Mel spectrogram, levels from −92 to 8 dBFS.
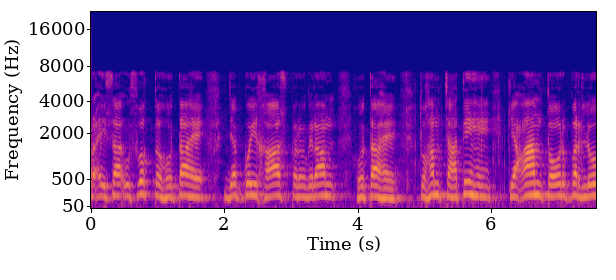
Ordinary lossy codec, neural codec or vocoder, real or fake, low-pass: none; codec, 16 kHz, 16 kbps, FunCodec, trained on Chinese and English, 50 frames a second; fake; 7.2 kHz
